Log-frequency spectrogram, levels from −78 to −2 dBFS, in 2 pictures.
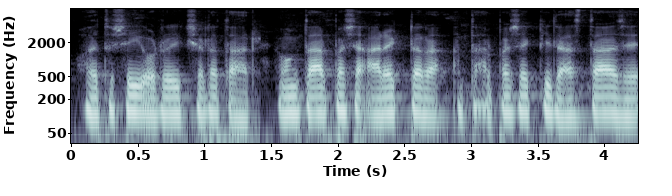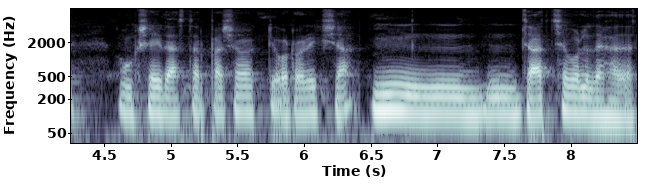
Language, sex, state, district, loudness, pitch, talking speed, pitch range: Bengali, male, West Bengal, Kolkata, -18 LUFS, 110 Hz, 225 wpm, 105-115 Hz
